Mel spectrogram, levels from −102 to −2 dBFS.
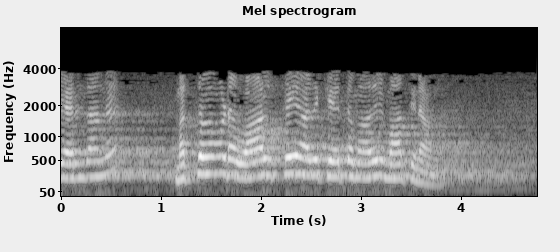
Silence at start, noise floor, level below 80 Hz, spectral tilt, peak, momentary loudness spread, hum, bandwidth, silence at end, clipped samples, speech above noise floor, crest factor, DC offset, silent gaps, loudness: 0 s; -37 dBFS; -58 dBFS; -10.5 dB/octave; -2 dBFS; 19 LU; none; 4 kHz; 0 s; under 0.1%; 20 dB; 16 dB; under 0.1%; none; -18 LUFS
